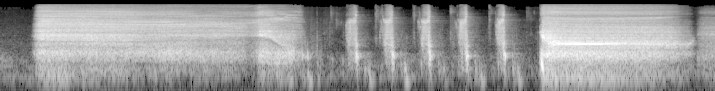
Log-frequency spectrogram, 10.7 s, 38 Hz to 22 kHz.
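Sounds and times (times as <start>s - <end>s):
trained freediver taking deep breaths before a spirometer test: 0.5s - 4.6s, 8.1s - 10.7s.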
